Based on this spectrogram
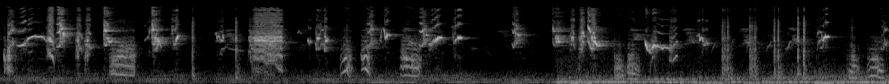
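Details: Javan myna masteran, including other myna types, for mynas reluctant to sing: dense medley of harsh squawks, clicks, whistles and a raspy burst, with louder low background noise in the second half.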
